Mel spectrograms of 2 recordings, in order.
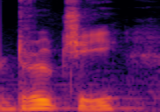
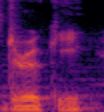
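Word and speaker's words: Druchii: Because from this point, depends on how you want to pronounce this, Druki or Druchi. I like Druchi, but I know it's Druki.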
